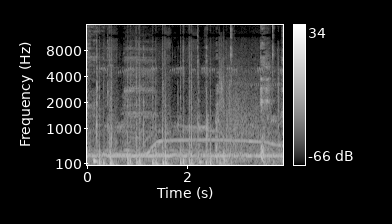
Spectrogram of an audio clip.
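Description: Hooves clip-clop in a brisk, even rhythm over a low steady hum in the video game Assassin's Creed 2, with a rising tonal whine partway through; moderately faint, no speech.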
